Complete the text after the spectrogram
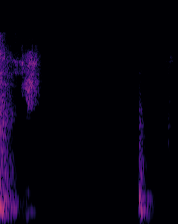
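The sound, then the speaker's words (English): Two heavy, muffled knocks on a front door by someone leaving a package, spaced more than a second apart, each a dull thud with a short ringing tail, with no talking. “I think someone just left a package at our door and knocked like I've never heard before.”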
